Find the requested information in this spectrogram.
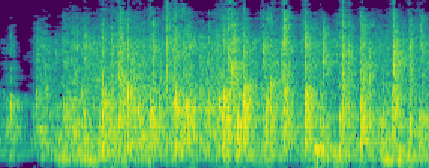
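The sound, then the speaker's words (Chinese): An audience applauds a young man, with many sharp claps in a quick, fairly regular rhythm that stays moderately loud and continuous after a brief quiet start. “我看到了一个最年轻的男人在表示为我们这个年轻的男人，我们为他鼓掌好不好？”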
